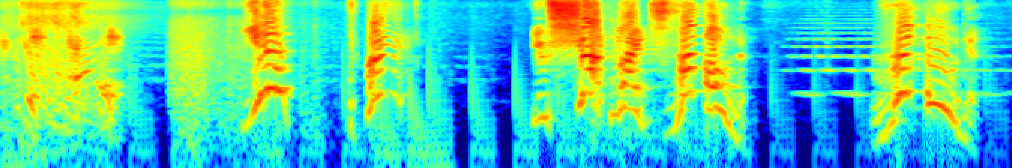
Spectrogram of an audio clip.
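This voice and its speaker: A man uses a put-on character voice at an extremely high pitch, speaking at a very slow pace. Faint music plays in the background. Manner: voice cracking; indignant, shouting.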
